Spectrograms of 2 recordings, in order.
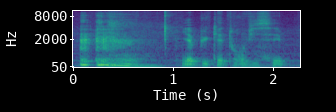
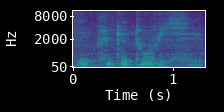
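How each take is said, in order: First: Said in the usual way. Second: Softer, faster repeat to himself; quick self-directed murmur; quiet quick mutter. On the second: Real, not acted. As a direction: mumble it under your breath, quickly.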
